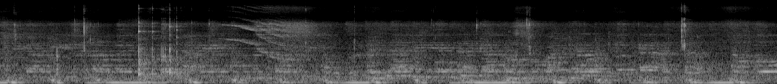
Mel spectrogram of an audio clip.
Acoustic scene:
restaurant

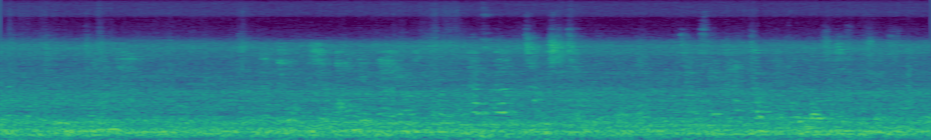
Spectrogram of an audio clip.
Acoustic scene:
subway train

